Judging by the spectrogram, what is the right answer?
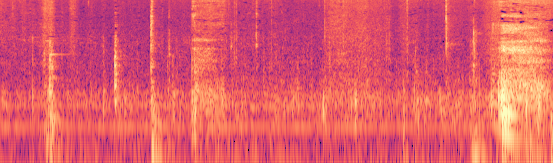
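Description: Scattered light clicks and knocks of hands working an old garbage disposal loose from its sink mounting, then a louder clatter about five seconds in as the unit comes free.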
